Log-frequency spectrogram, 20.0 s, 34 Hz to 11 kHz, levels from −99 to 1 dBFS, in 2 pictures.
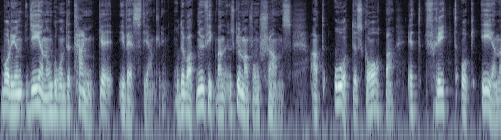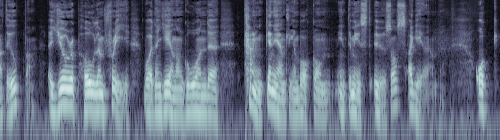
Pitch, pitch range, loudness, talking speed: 115 Hz, 100-125 Hz, -23 LUFS, 130 wpm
